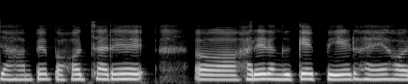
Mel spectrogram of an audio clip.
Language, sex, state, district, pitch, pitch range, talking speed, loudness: Hindi, female, Chhattisgarh, Bilaspur, 235 Hz, 225-240 Hz, 160 wpm, -13 LUFS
